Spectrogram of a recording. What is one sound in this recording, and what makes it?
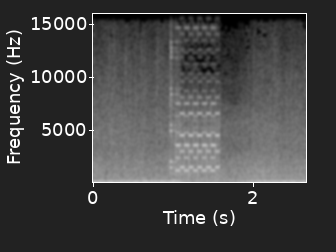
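A mobile phone rings with a short electronic tune.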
